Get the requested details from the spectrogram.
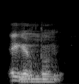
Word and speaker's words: Egerton: Egerton, Taron eh, Egerton.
